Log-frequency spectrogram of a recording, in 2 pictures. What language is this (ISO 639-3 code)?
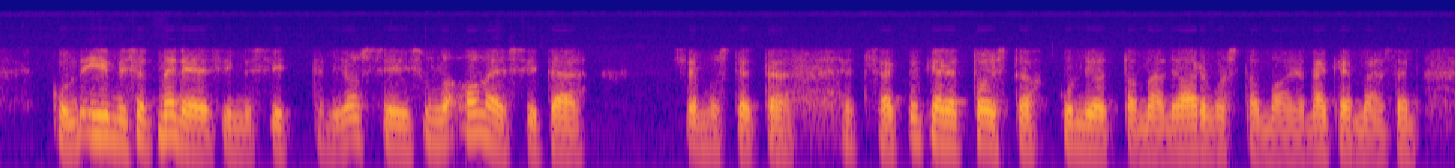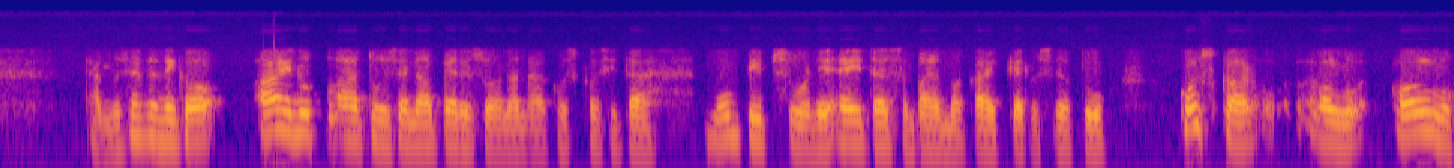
fin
